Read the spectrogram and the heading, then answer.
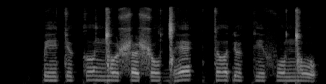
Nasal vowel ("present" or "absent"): absent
